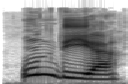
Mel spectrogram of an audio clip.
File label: un dia, Spanish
